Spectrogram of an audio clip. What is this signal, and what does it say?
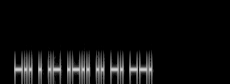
Morse code, heard as a keyed tone, about 50 wpm, 700 Hz. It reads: DEALING
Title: ING Suffix - Top 100 Words with Base Words 50wpm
